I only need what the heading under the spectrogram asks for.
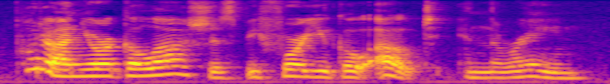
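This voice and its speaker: A woman reading a children's picture book aloud expressively, with dramatic pauses and hushed asides. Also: fairly low pitch, expressive.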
